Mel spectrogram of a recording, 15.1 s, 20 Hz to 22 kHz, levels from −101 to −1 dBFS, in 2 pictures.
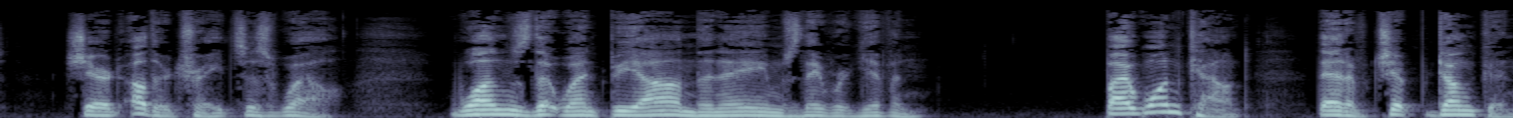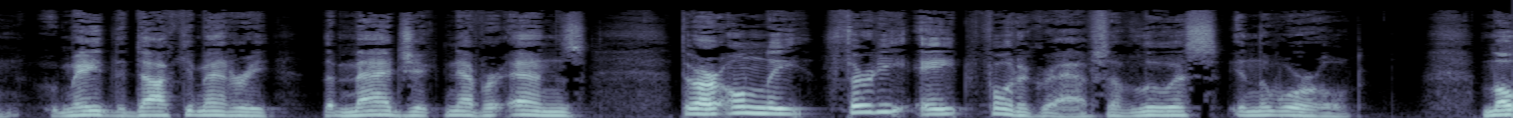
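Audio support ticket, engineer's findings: Nothing stood out on listening.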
